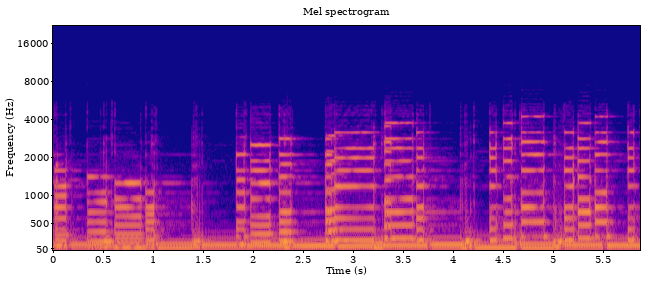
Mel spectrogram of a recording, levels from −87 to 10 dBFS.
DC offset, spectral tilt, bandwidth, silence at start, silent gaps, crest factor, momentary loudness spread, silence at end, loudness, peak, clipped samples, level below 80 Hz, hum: under 0.1%; -10 dB/octave; 5.2 kHz; 0 s; none; 14 dB; 6 LU; 0 s; -19 LUFS; -4 dBFS; under 0.1%; -26 dBFS; none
